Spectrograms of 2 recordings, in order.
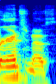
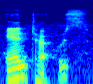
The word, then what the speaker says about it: Antos: Yeah, where did Heather Antonos go? First off, her name is pronounced Antos.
